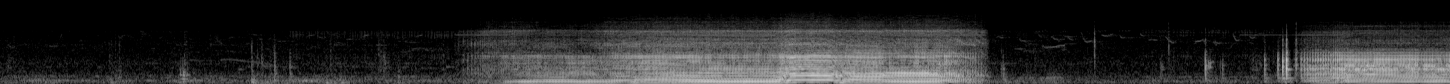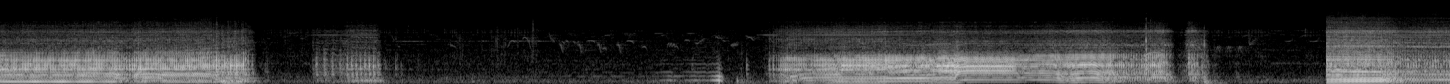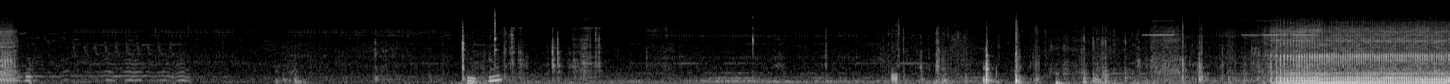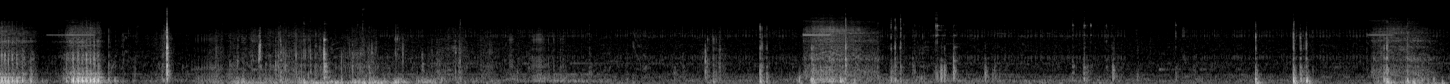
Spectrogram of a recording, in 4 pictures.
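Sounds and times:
cordless drill driving into wood: 4.6s - 9.9s, 27.8s - 29.3s, 40.4s - 44.7s, 51.1s - 53.0s, 57.2s - 57.9s.

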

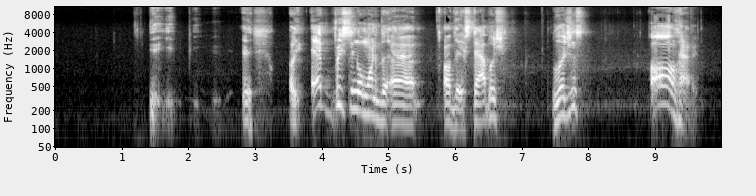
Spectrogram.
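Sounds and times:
man vocal sound: 1.2s - 3.8s.

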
